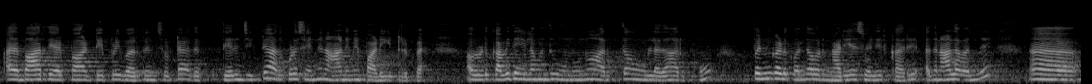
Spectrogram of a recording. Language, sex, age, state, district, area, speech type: Tamil, female, 18-30, Tamil Nadu, Thanjavur, rural, spontaneous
